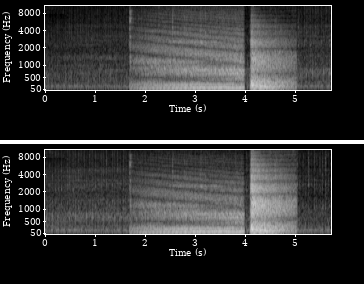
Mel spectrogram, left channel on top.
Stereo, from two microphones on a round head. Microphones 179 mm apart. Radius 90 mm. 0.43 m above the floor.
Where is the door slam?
40° right (ahead or behind).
